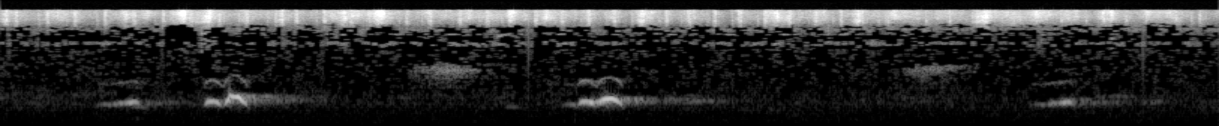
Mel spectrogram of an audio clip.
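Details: Ryukyu scops owl at night by the harvest moon, three distinct low, slightly wavering hoots spaced about three seconds apart, each with a brief upward flick, over a continuous shrill insect-like background hiss.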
